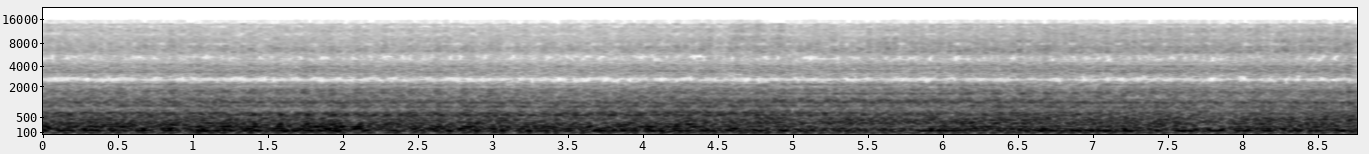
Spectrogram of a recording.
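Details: Ford 7.3 Powerstroke diesel idling higher than normal and rough, surging in gear; a new fuel filter and additive helped only two days. Slightly high, uneven idle with a loping pulse about twice a second; owner suspects a bad ICP sensor or FPR.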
